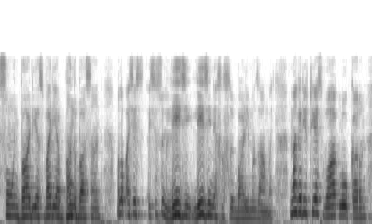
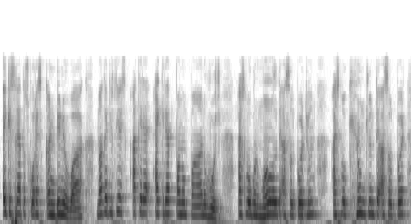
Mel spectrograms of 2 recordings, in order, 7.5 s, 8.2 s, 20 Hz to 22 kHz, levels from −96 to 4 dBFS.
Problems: none marked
